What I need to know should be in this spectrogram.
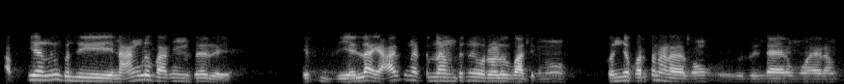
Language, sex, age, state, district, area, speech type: Tamil, male, 18-30, Tamil Nadu, Perambalur, urban, conversation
